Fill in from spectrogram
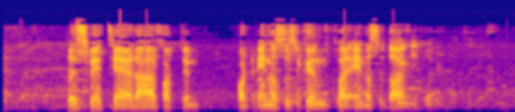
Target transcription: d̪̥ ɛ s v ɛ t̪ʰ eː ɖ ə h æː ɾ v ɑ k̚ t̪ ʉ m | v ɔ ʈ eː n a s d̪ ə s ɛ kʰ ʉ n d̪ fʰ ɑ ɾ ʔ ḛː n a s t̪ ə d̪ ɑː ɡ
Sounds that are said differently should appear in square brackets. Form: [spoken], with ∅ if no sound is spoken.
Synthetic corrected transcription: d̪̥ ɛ s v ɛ t̪ʰ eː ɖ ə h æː ɾ [f] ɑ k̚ t̪ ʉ m | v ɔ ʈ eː n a s [t̪] ə s ɛ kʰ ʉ n d̪ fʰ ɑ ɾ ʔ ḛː n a s t̪ ə d̪ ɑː ɡ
